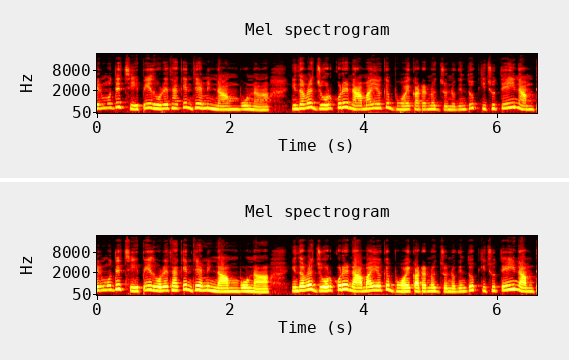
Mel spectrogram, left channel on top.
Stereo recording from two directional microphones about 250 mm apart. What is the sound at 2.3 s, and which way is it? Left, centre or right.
Speech, right.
